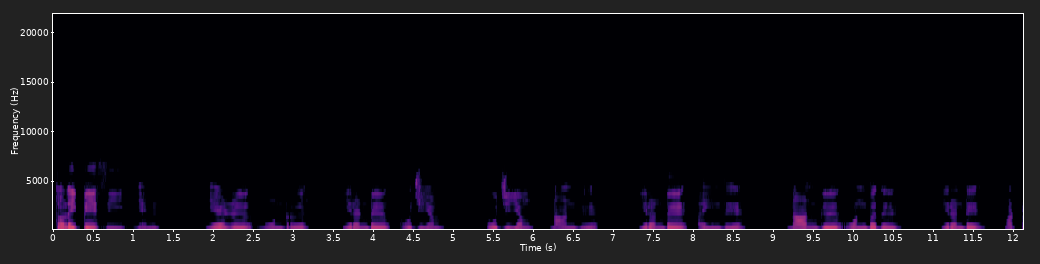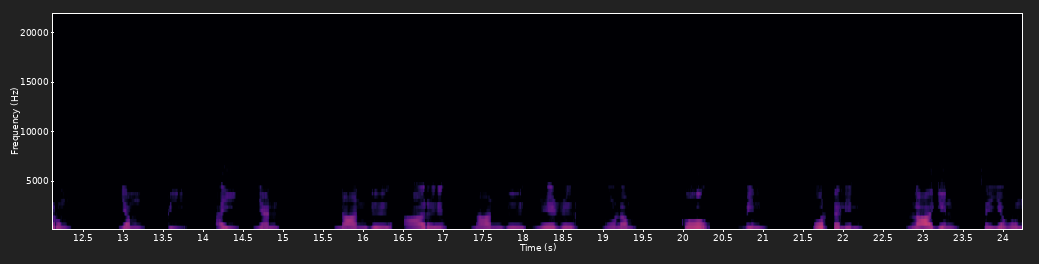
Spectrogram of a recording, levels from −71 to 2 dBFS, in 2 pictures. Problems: none marked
